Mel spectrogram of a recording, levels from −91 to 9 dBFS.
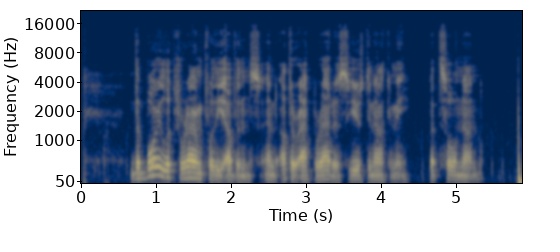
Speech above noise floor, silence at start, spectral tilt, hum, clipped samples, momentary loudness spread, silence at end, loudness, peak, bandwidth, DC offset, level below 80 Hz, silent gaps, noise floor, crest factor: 35 dB; 0.05 s; -5 dB/octave; none; under 0.1%; 11 LU; 0 s; -26 LUFS; -6 dBFS; 15 kHz; under 0.1%; -48 dBFS; none; -61 dBFS; 22 dB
